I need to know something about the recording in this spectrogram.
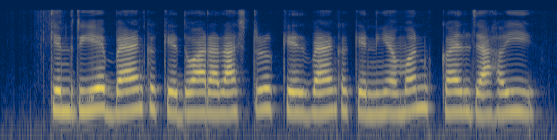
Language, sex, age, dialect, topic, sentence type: Magahi, female, 18-24, Central/Standard, banking, statement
